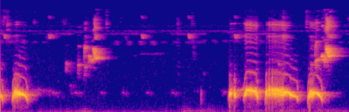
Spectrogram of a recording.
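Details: Spotted dove calling, a recording used to lure birds: one low hoarse coo opens, then after a quiet pause comes a rolling multi-note cooing phrase, with brief high chirps from another bird between phrases.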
